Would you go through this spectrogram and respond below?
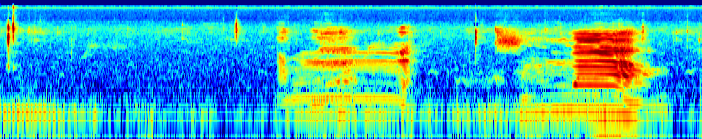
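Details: Lambs grazing outdoors give two drawn-out, wavering bleats, separated by a short pause, with faint clicks between.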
